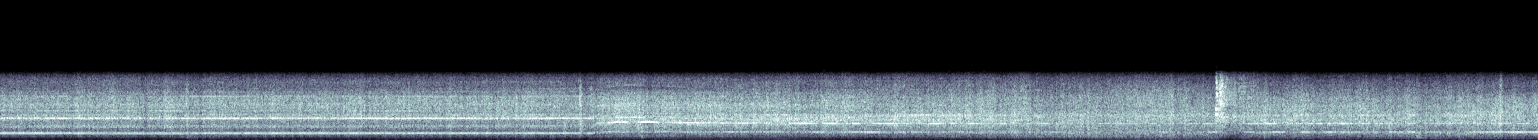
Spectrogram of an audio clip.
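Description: GMC Topkick trash truck with a NEW-WAY Mamba side-load body running at a standstill, with a steady mechanical whine over the engine noise. About six seconds in the whine shifts to a different pitch, and a single sharp knock comes near the end.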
